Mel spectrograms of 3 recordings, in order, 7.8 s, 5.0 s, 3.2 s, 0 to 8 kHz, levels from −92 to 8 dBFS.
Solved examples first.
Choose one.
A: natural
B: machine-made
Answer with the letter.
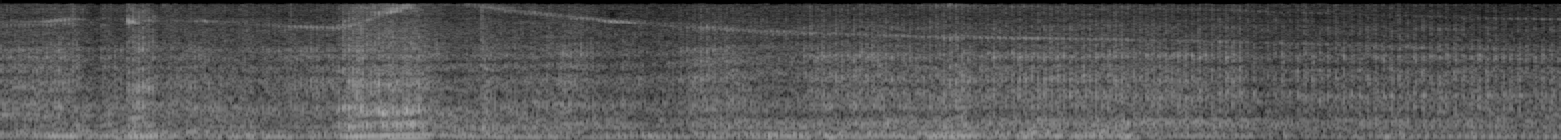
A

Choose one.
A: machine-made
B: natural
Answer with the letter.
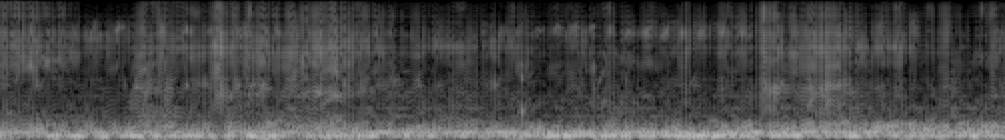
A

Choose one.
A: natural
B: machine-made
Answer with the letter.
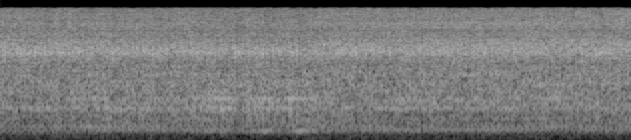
A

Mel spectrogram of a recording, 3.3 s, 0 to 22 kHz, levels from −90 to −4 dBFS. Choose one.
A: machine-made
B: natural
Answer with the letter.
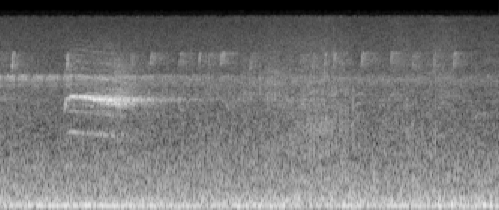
A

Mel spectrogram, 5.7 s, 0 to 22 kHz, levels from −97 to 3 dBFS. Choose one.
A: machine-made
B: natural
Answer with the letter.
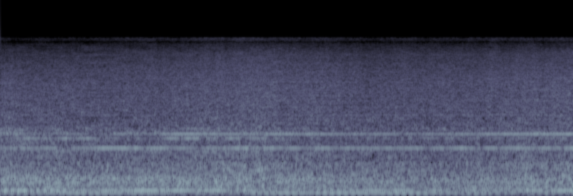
A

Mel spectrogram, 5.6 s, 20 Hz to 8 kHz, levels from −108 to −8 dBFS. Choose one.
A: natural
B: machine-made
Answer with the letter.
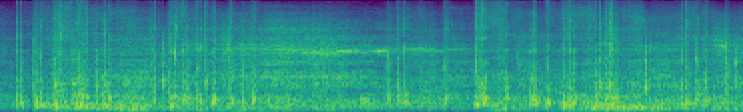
B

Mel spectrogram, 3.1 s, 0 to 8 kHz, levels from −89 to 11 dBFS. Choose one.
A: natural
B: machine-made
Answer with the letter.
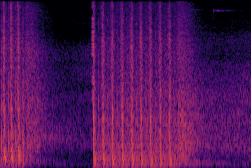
A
